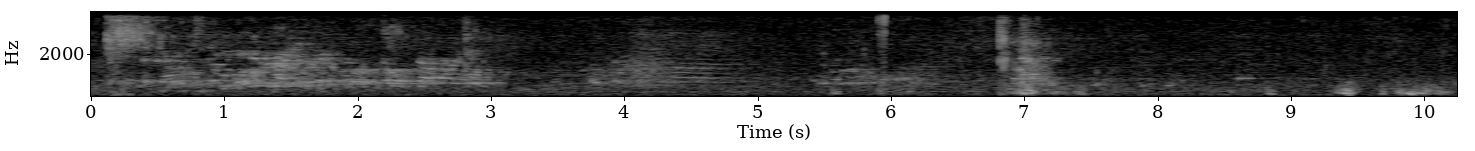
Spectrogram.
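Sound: phone vibrating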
